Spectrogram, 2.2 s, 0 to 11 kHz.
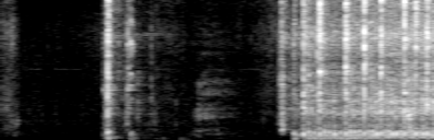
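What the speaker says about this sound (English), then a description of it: "I'm gonna run the 54 millimeter Chinese saw" A 54 mm Chinese chainsaw fires up after a couple of sharp pulls and bursts, then runs loud and steady, close by, with no talking.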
